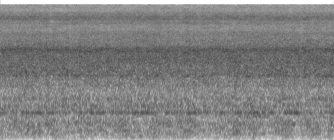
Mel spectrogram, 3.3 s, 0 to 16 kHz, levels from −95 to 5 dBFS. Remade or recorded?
remade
